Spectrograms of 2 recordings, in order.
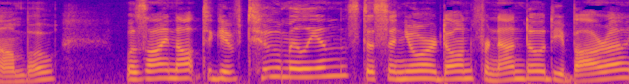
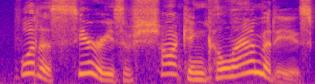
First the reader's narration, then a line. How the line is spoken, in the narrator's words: cried Candide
